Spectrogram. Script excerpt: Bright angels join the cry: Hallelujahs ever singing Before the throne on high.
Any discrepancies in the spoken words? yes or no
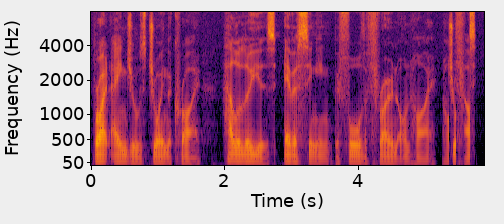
yes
